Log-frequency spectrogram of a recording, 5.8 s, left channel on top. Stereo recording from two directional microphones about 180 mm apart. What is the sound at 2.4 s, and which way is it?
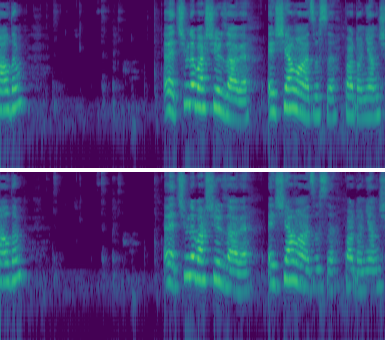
A woman's voice, 35° left (ahead or behind).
